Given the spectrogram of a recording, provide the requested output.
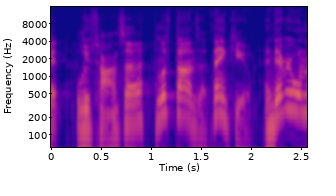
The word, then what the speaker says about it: Lufthansa: Lufthansa, thank you.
